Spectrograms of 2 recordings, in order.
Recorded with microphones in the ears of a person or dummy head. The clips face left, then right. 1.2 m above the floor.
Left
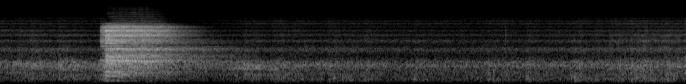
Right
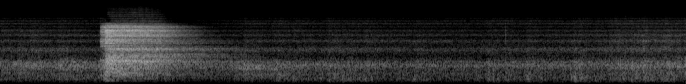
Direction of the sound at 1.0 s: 5° right (ahead or behind).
